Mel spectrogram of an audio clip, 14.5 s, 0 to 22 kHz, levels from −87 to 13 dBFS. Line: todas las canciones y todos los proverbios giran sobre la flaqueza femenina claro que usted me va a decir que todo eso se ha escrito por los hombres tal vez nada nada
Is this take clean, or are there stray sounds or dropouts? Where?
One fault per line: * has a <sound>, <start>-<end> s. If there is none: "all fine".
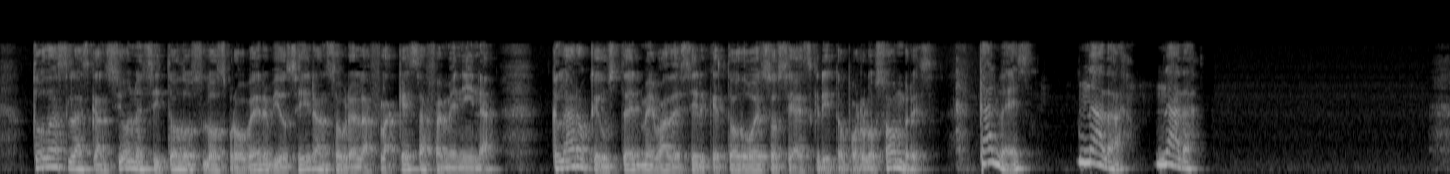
all fine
